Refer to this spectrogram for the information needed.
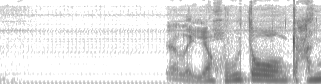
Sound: Cantonese

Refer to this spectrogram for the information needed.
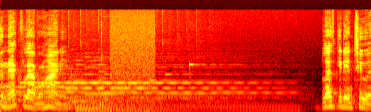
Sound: upbeat music ends; screen whooshing

